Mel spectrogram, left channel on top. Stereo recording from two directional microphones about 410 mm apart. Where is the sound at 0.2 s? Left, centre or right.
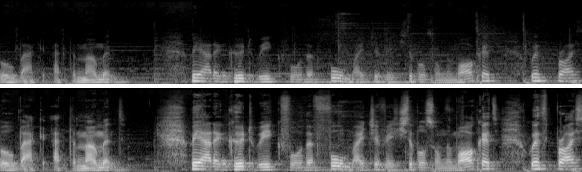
Centre.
